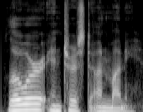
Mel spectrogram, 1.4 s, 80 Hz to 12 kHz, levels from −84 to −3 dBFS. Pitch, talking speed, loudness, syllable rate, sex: 135 Hz, 170 wpm, -16 LUFS, 6.3 syllables/s, male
